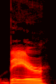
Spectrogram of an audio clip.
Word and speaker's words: Bexar: Refurio, is that the one? – Refurio, Bear. – How's it spelled? – B-E-X-A-R.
